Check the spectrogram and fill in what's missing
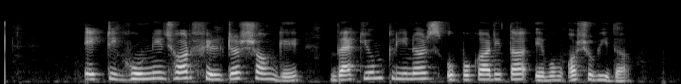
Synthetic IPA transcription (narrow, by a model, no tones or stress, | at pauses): ek̚ʈiɡʱuɾnːid͡ʑʱɔɾfilʈaɾʃɔŋɡe | bɛkjumklinaɾsupokaɾit̪aʔeboŋɔʃubʱid̪a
